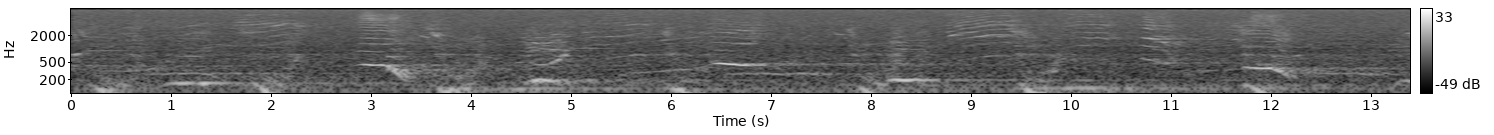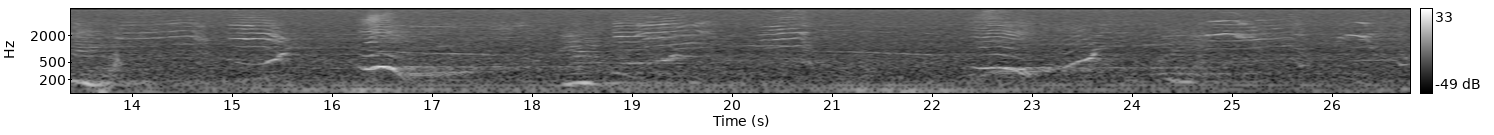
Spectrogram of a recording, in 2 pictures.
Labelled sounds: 0.0	1.4	humpback whale, 0.80 to 3.8 kHz
1.7	2.3	humpback whale, 2.2 to 6.0 kHz
2.8	3.3	humpback whale, 0.80 to 5.9 kHz
4.5	6.9	humpback whale, 0.86 to 3.9 kHz
8.8	9.4	humpback whale, 1.6 to 5.7 kHz
10.0	11.0	humpback whale, 0.86 to 3.6 kHz
11.7	12.1	humpback whale, 1.0 to 5.6 kHz
13.9	15.8	humpback whale, 0.96 to 5.2 kHz
16.3	17.3	humpback whale, 2.3 to 3.4 kHz
18.8	20.8	humpback whale, 1.0 to 4.4 kHz
22.4	23.0	humpback whale, 1.4 to 5.3 kHz
24.7	25.6	humpback whale, 1.0 to 4.4 kHz
26.0	26.4	humpback whale, 1.5 to 2.1 kHz

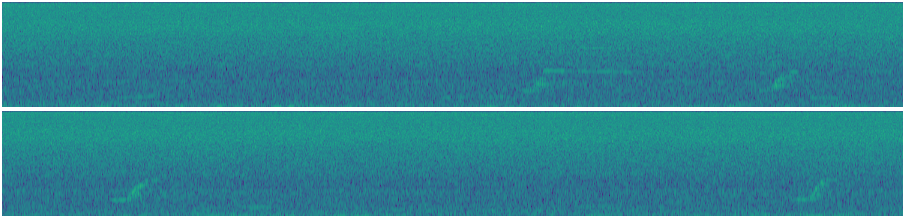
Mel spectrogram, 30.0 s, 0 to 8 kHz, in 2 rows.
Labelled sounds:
9.0	9.4	humpback whale, 0.96 to 1.1 kHz
12.9	13.3	humpback whale, 0.80 to 1.1 kHz
17.2	17.5	humpback whale, 0.80 to 1.1 kHz
28.6	28.8	humpback whale, 0.80 to 1.1 kHz

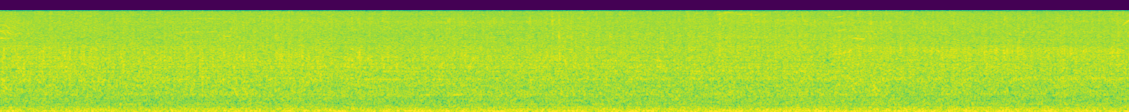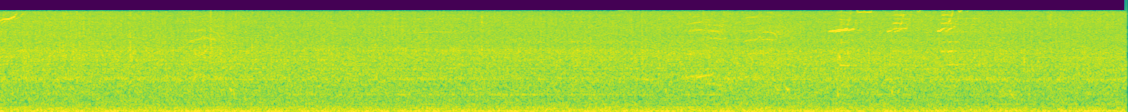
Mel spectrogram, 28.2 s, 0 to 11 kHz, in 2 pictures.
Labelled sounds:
24.4	25.1	killer whale, southern resident, 4.1 to 7.9 kHz

